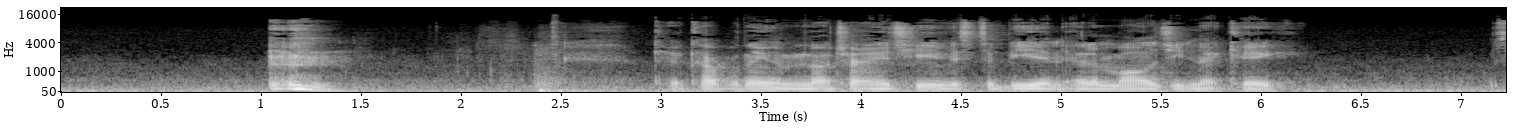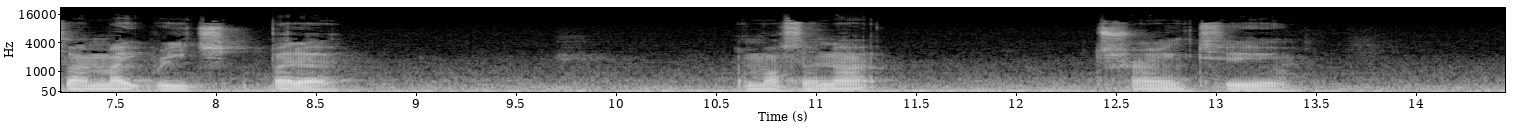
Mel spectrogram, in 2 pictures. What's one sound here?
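A man speaks calmly and close to a phone microphone, in short phrases with pauses.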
